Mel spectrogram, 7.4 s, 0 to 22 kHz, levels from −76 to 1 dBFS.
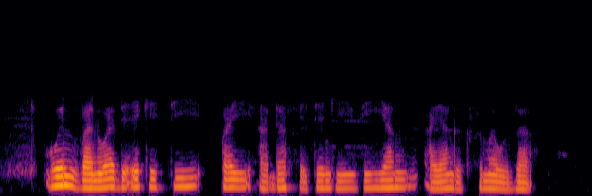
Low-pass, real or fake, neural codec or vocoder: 3.6 kHz; real; none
